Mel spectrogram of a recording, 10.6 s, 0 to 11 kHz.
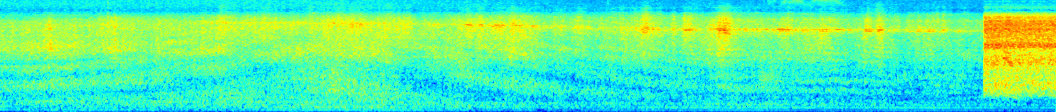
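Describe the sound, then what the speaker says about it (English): American Airlines Airbus A321 jet arriving from Oklahoma City at Dallas/Fort Worth International Airport, a steady broad engine roar sustained throughout, with a louder hiss surging in near the end. "That's an American Airlines flight from Oklahoma City, just to the north of here."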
